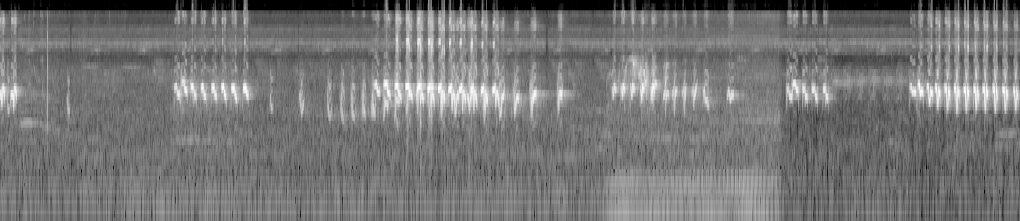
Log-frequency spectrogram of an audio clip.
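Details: A female yellow-vented bulbul calls a male with repeated rolling trills of rapid, clipped chirps, several bursts separated by gaps, with a brief low rumbling noise partway through.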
